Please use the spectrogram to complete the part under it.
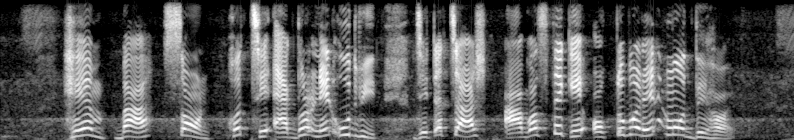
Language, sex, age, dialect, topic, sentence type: Bengali, male, <18, Standard Colloquial, agriculture, statement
